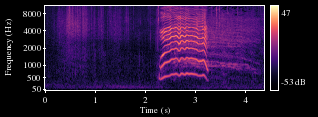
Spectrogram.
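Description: A single loud, high cry with a quivering, wavering pitch, about a second long, beginning a little over two seconds in after a faint steady outdoor background.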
